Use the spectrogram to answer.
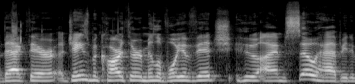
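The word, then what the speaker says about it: Milivojević: ward playing outside back there a James MacArthur mill avoid vich who I'm so happy to be able to say his name and not butcher it the way I used to get millage of no Milla Jovovich no no Milla voyage coup yacht a Meyer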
